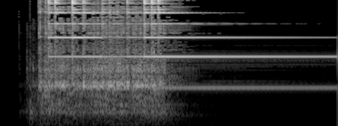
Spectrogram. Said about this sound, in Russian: В столовой стояла такая тишина, что все вздрогнули. Вайолет, Клаус, Солнышко и даже тетя Жозефина, когда вдруг зазвонил телефон.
